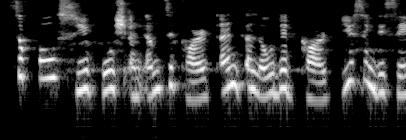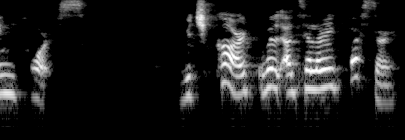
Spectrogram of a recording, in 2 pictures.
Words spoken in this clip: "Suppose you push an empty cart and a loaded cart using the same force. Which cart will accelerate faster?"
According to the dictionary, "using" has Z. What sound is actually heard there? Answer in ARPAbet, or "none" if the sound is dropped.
S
